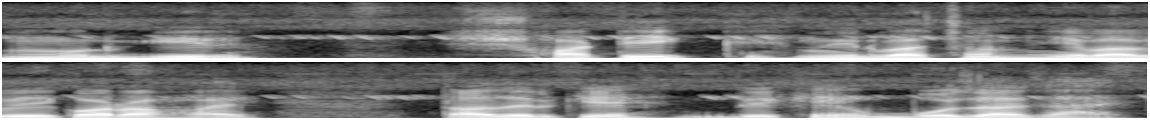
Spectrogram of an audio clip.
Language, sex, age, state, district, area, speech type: Bengali, male, 18-30, West Bengal, Uttar Dinajpur, urban, spontaneous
